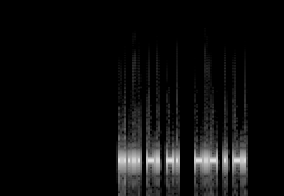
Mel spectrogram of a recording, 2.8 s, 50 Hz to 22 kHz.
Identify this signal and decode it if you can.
Morse code, heard as a keyed tone, about 51 wpm, 690 Hz. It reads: 5NN KEN
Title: Ontario QSO Party Exchange 50wpm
